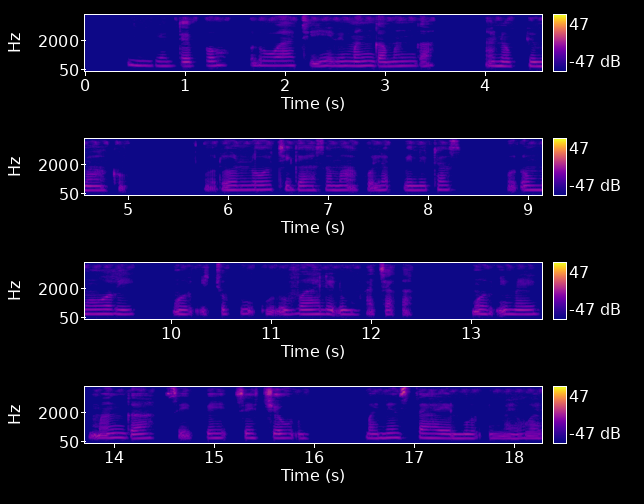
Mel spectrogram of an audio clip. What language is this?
Fula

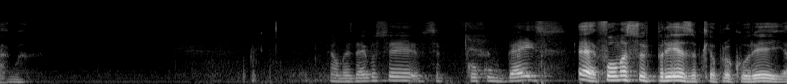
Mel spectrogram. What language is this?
Portuguese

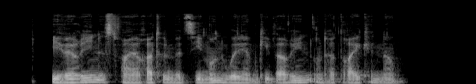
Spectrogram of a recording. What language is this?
German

